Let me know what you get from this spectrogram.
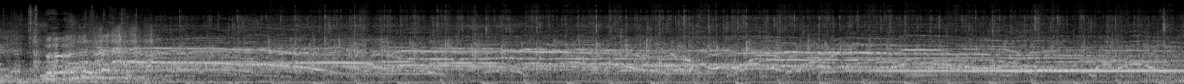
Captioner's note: crowd clapping and cheering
